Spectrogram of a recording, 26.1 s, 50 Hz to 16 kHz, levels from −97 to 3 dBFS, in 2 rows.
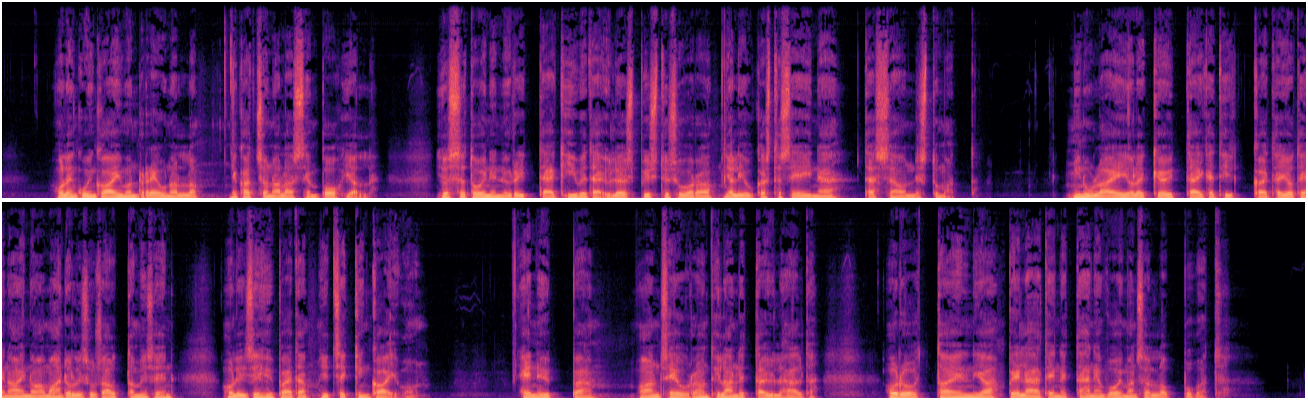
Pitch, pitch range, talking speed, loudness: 100 Hz, 95-110 Hz, 110 wpm, -20 LUFS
